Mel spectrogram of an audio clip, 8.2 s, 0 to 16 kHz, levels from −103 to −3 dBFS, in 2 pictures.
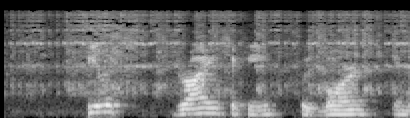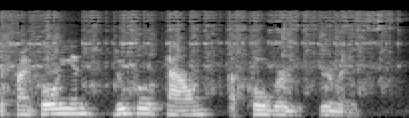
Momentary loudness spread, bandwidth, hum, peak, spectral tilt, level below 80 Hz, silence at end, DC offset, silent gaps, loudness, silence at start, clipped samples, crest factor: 15 LU; 11.5 kHz; none; -2 dBFS; -5 dB/octave; -58 dBFS; 0.1 s; under 0.1%; none; -19 LUFS; 0.1 s; under 0.1%; 18 dB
